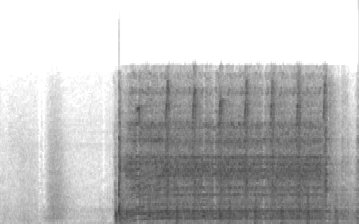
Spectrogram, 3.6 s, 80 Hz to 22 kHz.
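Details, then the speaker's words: Donor engine for a 2000 Terramite T5C backhoe, spun over with plugs out (plug gaps found bridged): fast steady puffing, one puff of each pair softer; one cylinder on one side has weak compression, before a compression test. "one on this side is weak you can even hear it it sounds different"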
